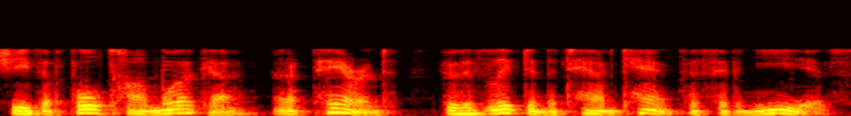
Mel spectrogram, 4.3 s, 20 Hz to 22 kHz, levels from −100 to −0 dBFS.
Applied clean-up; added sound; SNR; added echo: neural mask model DeepFilterNet 3.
